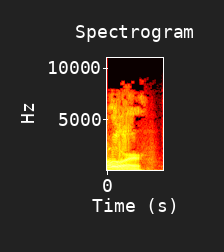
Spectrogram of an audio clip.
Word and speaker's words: drawer: I like the way you pronounce that word. – Draw? Is that wrong? – Drawer is drawer? What I think. Yeah. But anyway, go ahead. – I'm from England. Drawer. So it has two drawers, either side by side or one above each other.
